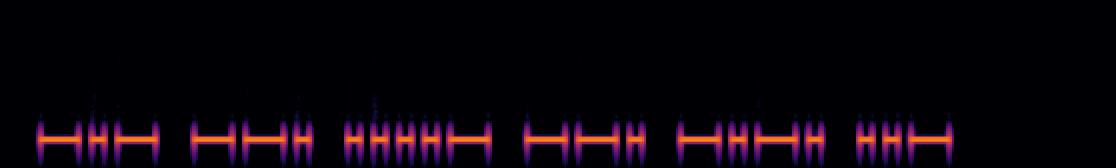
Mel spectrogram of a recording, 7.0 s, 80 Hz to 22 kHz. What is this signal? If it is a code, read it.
Morse code, heard as a keyed tone, about 15 wpm, 700 Hz. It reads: KG4GCU
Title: USA Callsign DE Callsign 15wpm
